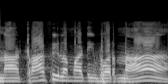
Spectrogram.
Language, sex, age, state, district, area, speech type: Tamil, male, 30-45, Tamil Nadu, Kallakurichi, rural, read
